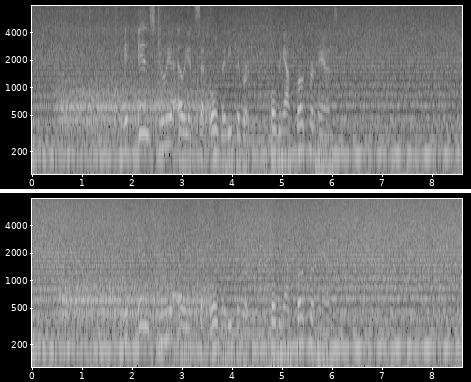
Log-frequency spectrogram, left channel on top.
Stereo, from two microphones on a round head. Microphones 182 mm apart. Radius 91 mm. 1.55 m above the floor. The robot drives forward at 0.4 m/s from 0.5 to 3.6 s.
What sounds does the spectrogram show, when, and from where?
0.0 s a drone: 45° right (ahead or behind); by 8.6 s 40° right (ahead or behind)
1.8 s a woman speaking: 80° left; by 6.1 s 70° left (ahead or behind)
